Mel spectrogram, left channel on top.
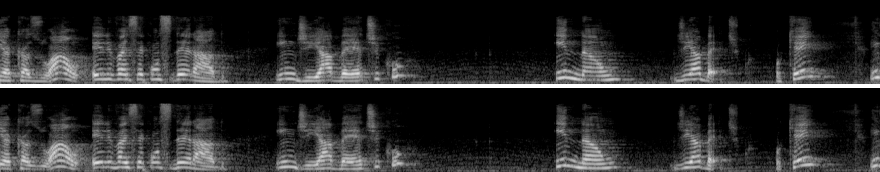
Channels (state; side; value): normal; both; correlation 0.43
